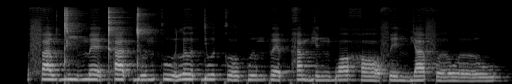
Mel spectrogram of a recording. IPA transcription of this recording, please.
fa˩w diː˧˩mɛː˧˩kʰaː˥˨t̚duː˩˧n kuː˧˩lɤː˥˨t̚ ju˧˥ə̯koː˧˩pɯː˧m pɛː˧˩p̚ha˥˨mje˩˧ŋ bɔː˧˥hɔː˧˩feː˧˩ŋja˧˥ fɤː˩˧ʋɤː˩˧w

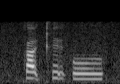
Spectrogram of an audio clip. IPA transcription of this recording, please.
ka̰˦˨ɪ̯kʰḛ˦˨ɪ̯ ʔo˨ʊ̯

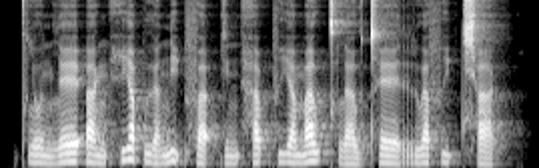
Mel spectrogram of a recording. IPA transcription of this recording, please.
pʰlo˨˩nlɛː˦˥ʔa˨˩ŋ hi˥˩a̯pɯ˩˦a̯ni˥˩ʔ fa˨˩ʔke˨˩n ha˦˥p̚fi˧a̯ma˥˩w kʰla˩˦wtʰɛː˧ru˧a̯fi˦˥ʔ t͡ɕʰa˨˩k̚

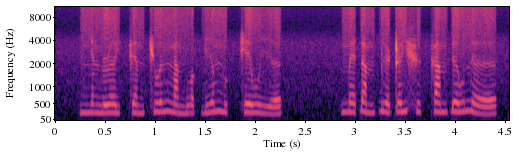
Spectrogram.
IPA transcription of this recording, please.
ɲa˨˩ŋɹə˨˩˨j kɛ˨˩˨mcu˧˥ə̯ ŋa˨˩˨mwɔ˨˩k̚li˧˥ə̯ mu˨˩k̚ce˧wi˨˩˨ə̯ | mɛ˨˩˦ɗa˨˩˦mɓɨ˨˩ə̯ ʈə˧˥jxɨ˨˩˨ ka˧mɗə˧˥wnəː˨˩˨

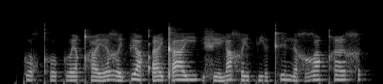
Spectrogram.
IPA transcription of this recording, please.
ku˨χkʰo˨k ʊ˧j qʰʊ˨je˦ʁi˨ pʲɔ˦˨qʼe˧jkʼa˦j | fʲɛ˨ja˦χji˨kjɪ˨˦ kʰi˦ne˨χ ʁo˦ qʰi˦χ

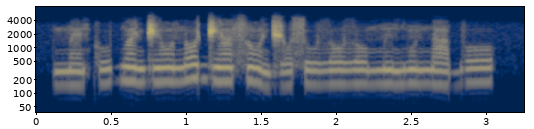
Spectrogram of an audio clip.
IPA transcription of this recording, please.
mɛ̃˨ku˨˦ bã˧d͡ʒɔ̃˧nɔ˦ d͡ʒã˦sɔ̃˦˨d͡ʒo˧su˧ lo˧lo˧ mĩ˧bũ˧ na˧bo˦

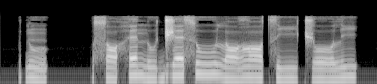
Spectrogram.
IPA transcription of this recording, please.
ɗũ˨ | sɔ˨hɛ˦nu˨ d͡ʒɛ˦suː˦ lɔ˨ ɣɔ˦˨t͡siː˨t͡ʃoː˨li˦

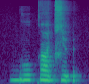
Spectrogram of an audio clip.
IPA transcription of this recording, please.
bu˦kã˦˨t͡ɕɪ˦ʔ

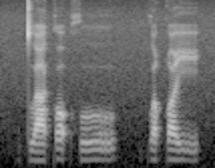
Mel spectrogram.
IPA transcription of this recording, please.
tʷa kɔʔxu | kʷɘqʷi

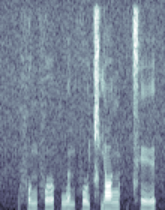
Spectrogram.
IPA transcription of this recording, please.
fɤ˧˥ŋfɤ˧˥ | wə˨˩nfo˧˥ʊ̯t͡ɕʰjɑ˥ŋ | t͡sʰe˨˩˦ɪ̯

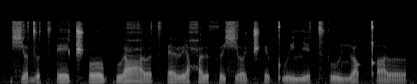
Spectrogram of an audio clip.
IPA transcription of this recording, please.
ɕɤdot͡sʼe t͡ʃʼo kʷɯ ʕɤ t͡sʼɛɭiħɯ θɯɕɤt͡ʃʼekʷʼi lʲet͡sʼu ʎoqʼɤ

